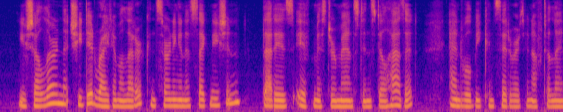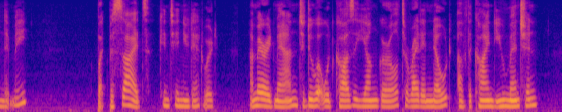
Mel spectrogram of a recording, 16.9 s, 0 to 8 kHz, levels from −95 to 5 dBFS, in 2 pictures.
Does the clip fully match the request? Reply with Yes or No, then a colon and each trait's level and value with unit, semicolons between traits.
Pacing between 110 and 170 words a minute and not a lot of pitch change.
No: average, 190 wpm; narrow, 2.1 semitones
